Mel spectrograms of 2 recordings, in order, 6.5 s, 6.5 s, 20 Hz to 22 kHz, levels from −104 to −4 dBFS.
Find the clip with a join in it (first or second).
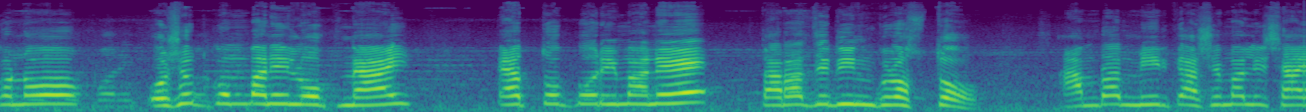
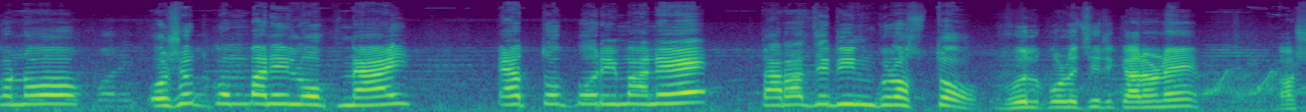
second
